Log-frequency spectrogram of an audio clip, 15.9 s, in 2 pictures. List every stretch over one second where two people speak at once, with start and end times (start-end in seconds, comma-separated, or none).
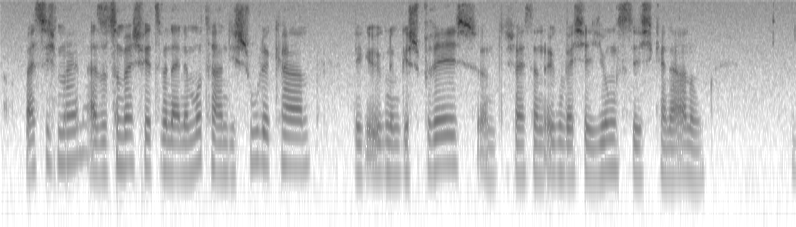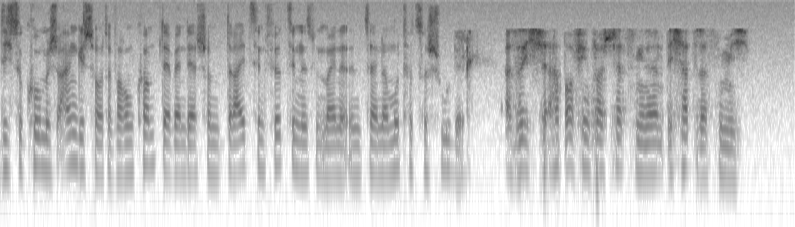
none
